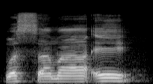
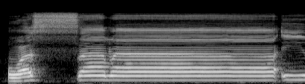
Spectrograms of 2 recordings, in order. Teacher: हम इस हमज़ा को मजहूल पढ़ते हैं, मजहूल नहीं पढ़ना। वस्समाए, ए की आवाज़ नहीं आनी चाहिए, ई की आवाज़ है।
